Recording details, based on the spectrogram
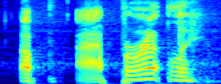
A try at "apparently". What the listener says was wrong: You just emphasized the wrong syllable.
